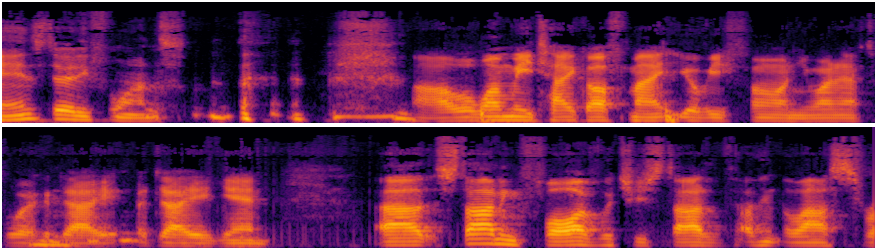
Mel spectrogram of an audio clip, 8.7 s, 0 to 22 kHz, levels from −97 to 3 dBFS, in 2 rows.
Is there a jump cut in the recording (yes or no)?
no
